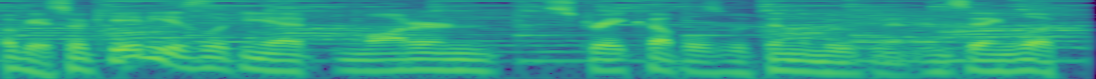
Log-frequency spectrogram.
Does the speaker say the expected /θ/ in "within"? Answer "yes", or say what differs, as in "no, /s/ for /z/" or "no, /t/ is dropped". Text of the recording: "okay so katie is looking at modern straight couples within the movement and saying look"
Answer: yes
